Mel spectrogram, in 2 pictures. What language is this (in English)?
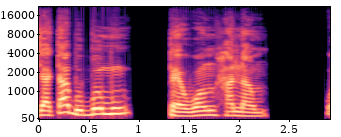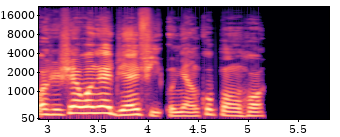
Akan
